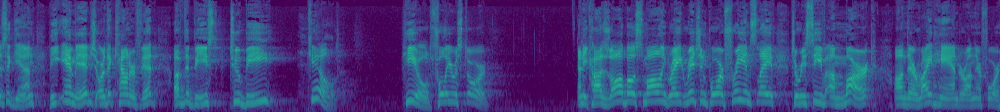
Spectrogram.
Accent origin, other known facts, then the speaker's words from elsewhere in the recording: United States; as an American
